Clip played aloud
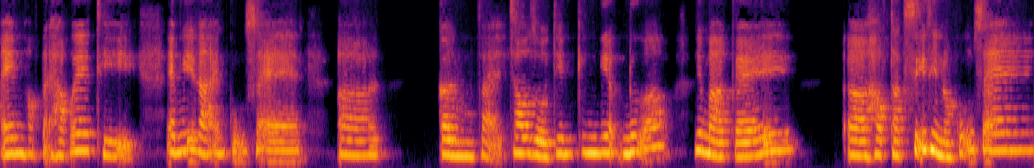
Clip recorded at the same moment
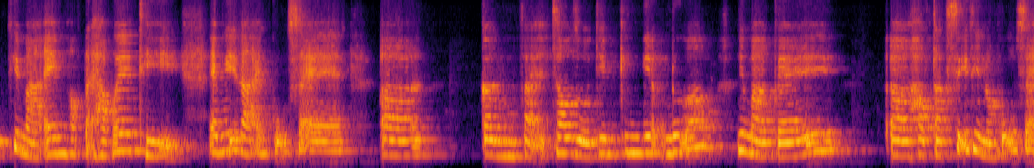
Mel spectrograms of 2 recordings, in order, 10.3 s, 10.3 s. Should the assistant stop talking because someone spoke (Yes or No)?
No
